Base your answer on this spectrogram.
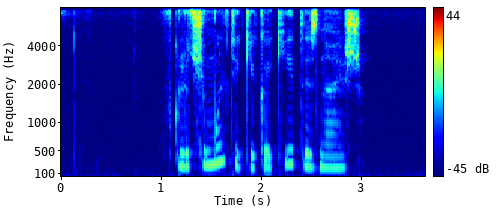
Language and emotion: Russian, neutral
